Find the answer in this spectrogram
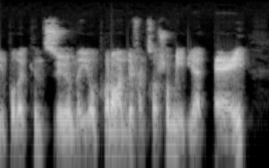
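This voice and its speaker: In a dry, close recording with no echo, a man speaks at a very fast pace. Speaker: chief people officer, tech company executive. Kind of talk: podcast interview. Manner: animated.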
